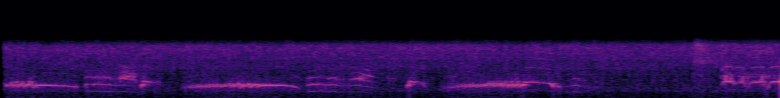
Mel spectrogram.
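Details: A pet dove cooing while bobbing its head, recorded on a cell phone: low, soft hooting coos rising and falling, long drawn notes repeated about every one and a half seconds, with a brief higher chirp near the end.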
